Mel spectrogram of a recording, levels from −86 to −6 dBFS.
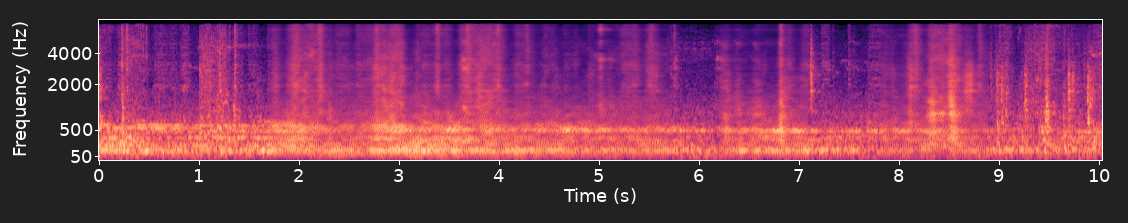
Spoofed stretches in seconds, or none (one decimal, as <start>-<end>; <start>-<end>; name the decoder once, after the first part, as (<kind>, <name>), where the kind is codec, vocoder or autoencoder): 1.7-5.7 (vocoder, Vocos); 6.2-7.1; 7.8-8.9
